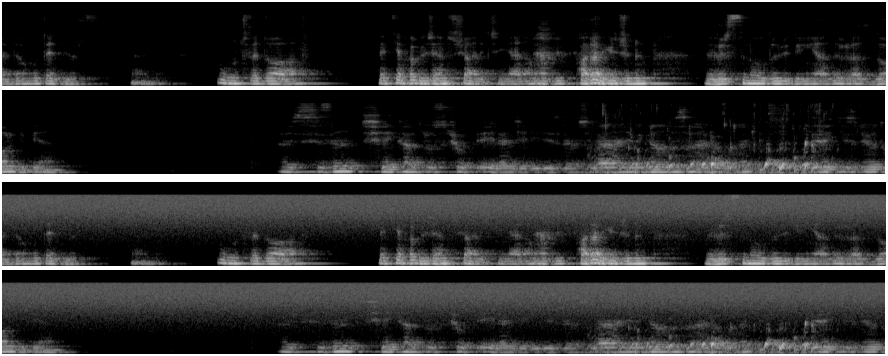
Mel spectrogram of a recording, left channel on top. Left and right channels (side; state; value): right; noise; hiss, 3 dB below the sound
